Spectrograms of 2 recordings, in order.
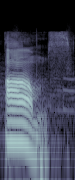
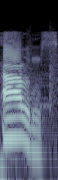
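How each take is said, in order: First: No L sound is pronounced in the word. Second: An L sound is pronounced in the word. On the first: The speaker calls it right. "L is silent here" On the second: The speaker calls it wrong. "It is not alms"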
